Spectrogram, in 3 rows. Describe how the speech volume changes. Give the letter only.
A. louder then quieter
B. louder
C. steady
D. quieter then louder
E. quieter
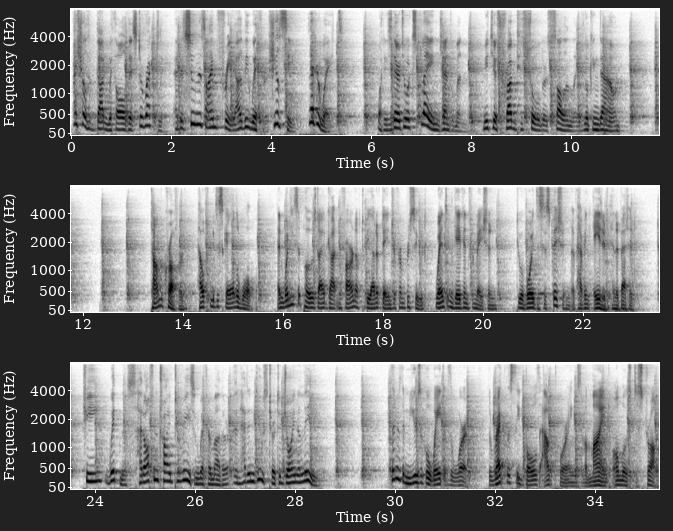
C.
